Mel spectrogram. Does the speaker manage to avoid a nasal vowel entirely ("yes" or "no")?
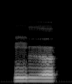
yes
